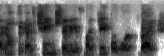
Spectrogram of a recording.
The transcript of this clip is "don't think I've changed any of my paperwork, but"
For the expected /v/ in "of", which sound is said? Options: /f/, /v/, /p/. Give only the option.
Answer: /v/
